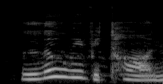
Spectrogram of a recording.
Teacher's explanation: with stress in both the first and second syllables in both American in British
